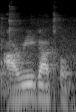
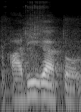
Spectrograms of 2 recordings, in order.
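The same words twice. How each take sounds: First: The middle R is a strong English R. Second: The middle R is close to an L. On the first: It sounds like a foreigner. The speaker calls it wrong. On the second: It sounds native. The speaker calls it right.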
